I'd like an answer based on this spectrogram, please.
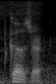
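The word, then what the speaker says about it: Gozreh: and making the symbol that he follows for Gosra. Was it Gosra? How you say it? Gozer.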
